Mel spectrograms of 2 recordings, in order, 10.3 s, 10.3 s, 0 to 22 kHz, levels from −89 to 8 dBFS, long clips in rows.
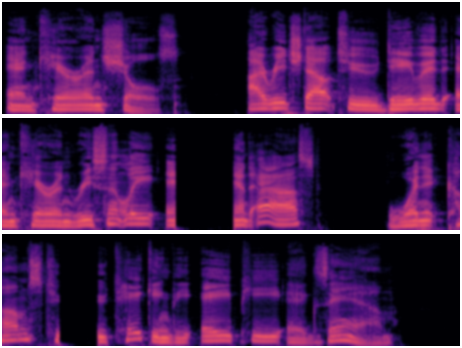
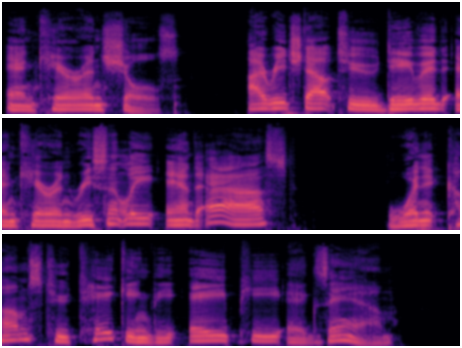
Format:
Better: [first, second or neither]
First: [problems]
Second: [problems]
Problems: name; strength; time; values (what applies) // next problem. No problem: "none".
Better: second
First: audio freezing; at 4.5 s and at 7.5 s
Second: none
